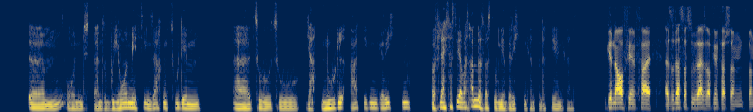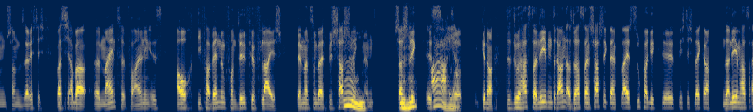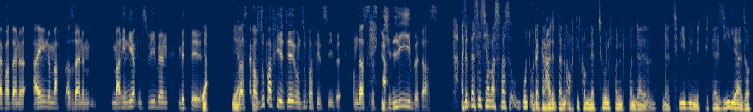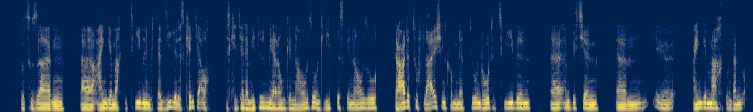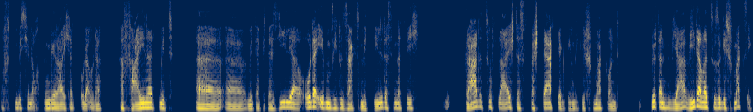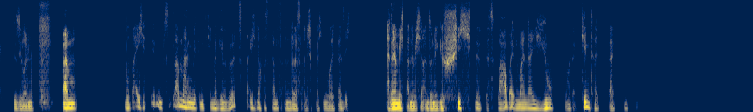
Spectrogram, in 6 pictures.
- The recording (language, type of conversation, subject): German, podcast, Welche Gewürze bringen dich echt zum Staunen?
- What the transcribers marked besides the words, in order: stressed: "liebe"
